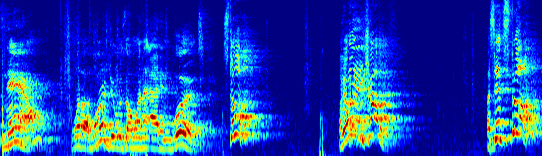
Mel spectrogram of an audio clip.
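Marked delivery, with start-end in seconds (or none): 3.3-8.1 strong, forceful, very high-pitched voice. Self-defense demo, adding words while controlling distance: loud, forceful voice. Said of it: "I'm using a strong voice".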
